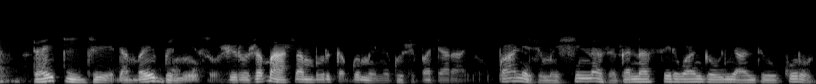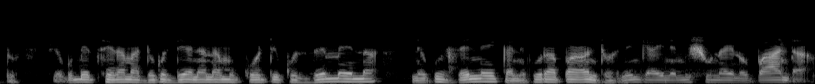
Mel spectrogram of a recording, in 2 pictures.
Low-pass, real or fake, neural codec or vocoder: 3.6 kHz; real; none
